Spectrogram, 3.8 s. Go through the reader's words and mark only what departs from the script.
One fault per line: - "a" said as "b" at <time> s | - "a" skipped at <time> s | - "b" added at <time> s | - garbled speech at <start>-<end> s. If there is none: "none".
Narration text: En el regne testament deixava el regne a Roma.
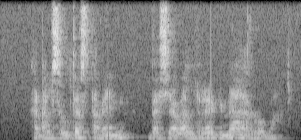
- "regne" said as "seu" at 0.7 s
